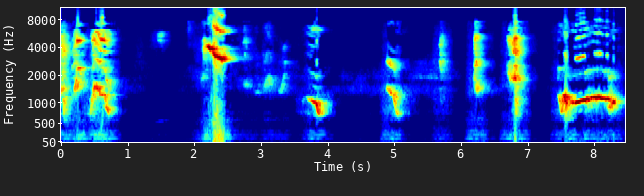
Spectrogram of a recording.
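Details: Whistling and singing by African grey parrots: scattered, varied calls, including a sharp high squawk, short falling whistled notes and a final longer warbling whistle, separated by brief silences.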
